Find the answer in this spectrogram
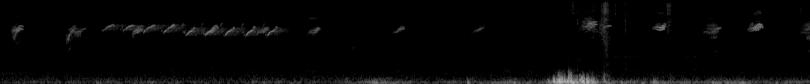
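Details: Bulbul nestlings being fed in the nest on their fourth day, giving a quick series of high, thin chirps in a run near the start, then scattered single squeaks, with rustling and handling noise in the nest.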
